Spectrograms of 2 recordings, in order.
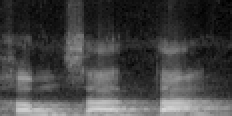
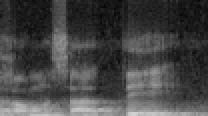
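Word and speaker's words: خَمْسَةَ: Dibacanya mabni atas fathah. Khamsata. Ah, kagak boleh khamsati, kagak boleh kham satu.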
